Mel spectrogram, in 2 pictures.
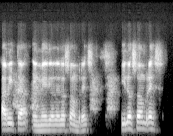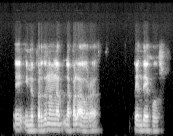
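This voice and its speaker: A man teaching a theology class, speaking slowly and with emphasis, repeating phrases as he thinks them through. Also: mid-range voice, fairly even intonation, vocal fry, highs cut off. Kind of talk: lecture. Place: online class session.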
